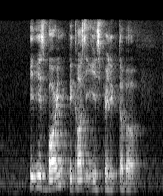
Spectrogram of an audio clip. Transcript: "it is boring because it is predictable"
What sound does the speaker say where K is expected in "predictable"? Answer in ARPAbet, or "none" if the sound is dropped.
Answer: K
